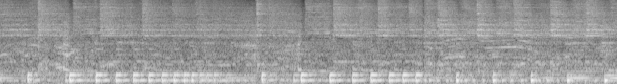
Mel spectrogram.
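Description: Chinese dragon dance percussion: a drum beaten in a fast, steady rhythm of about five strokes a second, with cymbals crashing and a low ringing tone underneath.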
